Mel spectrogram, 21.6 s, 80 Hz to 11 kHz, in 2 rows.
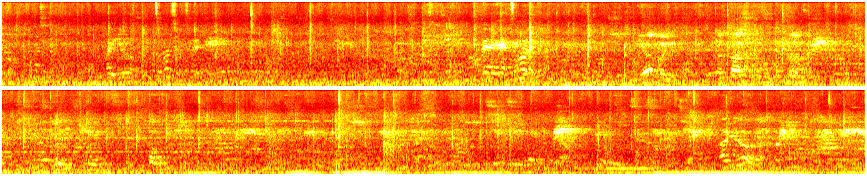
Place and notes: Jiaotong University Station, Shanghai - walking in the station
walking in the station, Binaural recording, Zoom H6+ Soundman OKM II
